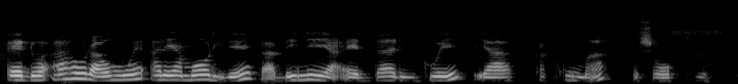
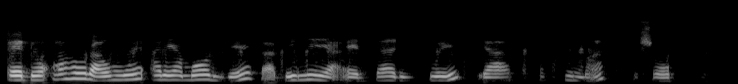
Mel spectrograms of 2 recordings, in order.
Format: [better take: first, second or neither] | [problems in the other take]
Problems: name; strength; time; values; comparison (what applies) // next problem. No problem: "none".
first | noise reduction (neural mask model DeepFilterNet 3)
